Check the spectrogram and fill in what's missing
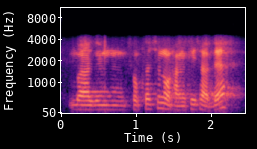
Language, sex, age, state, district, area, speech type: Bodo, male, 45-60, Assam, Chirang, rural, conversation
